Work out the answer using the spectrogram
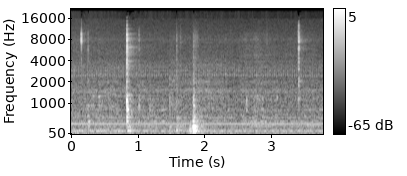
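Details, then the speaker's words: Goodwill-found Yamaha YP-B4 turntable after repair and speed adjustment: full auto cycle, faint steady hum, soft clicks and a duller thunk as the tonearm returns and it shuts itself off quietly; normal auto-return cycle. "perfect and quiet turn yourself off there we go"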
